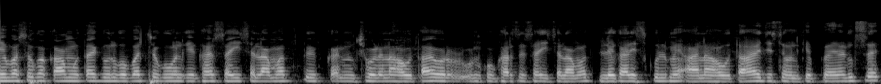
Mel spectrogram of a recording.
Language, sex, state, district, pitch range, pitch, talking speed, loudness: Hindi, male, Chhattisgarh, Bilaspur, 145-155 Hz, 150 Hz, 240 wpm, -23 LUFS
